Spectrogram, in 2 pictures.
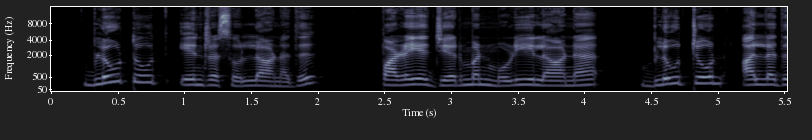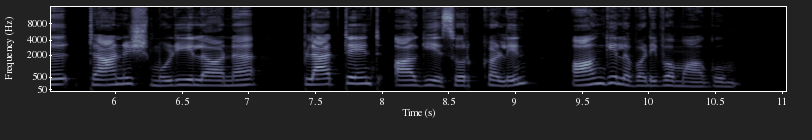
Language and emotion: Tamil, neutral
